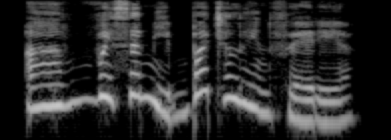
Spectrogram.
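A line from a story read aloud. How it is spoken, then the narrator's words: Squeaky question. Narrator (Ukrainian): писклявим голосом запитала Парваті Патіл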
